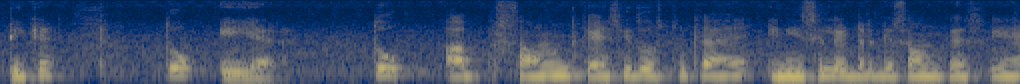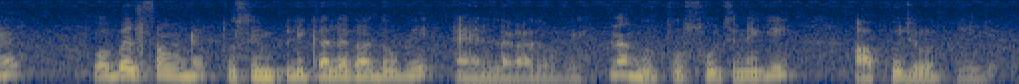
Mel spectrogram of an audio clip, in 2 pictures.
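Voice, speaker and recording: A woman's voice: fairly low pitch, a little fast. A woman teaching English grammar in an online exam-prep lesson, often asking the viewers rhetorical questions and repeating her points. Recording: dull lo-fi sound with faint noise.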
